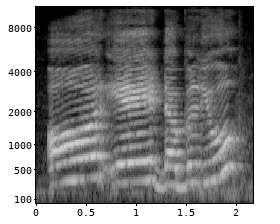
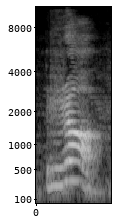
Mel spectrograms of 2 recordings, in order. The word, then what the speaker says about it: RAW: R-A-W. RAW. Here CBI and FIR can't be pronounced like this, but here we can pronounce this R-A-W as RAW.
